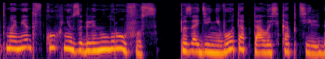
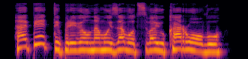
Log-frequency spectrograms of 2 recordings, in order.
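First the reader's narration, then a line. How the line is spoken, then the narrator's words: Ringing shout. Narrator (Russian): звонко крикнула Клеопа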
